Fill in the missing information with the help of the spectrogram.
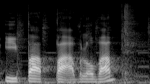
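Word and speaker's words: I. P. Pavlova: E il brano si intitola IP Pavlova. Che noi qui eh, a Praga pronunciamo Ipa Pavlova eh, ed è una fermata della metropolitana abbastanza importante, ci passo spesso perché io vivo a Praga.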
